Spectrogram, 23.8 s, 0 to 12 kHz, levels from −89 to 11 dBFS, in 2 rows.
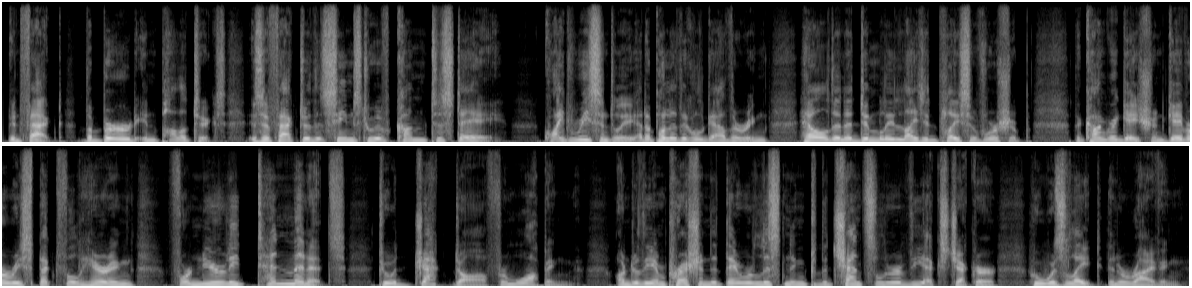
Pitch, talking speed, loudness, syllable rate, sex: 145 Hz, 160 wpm, -21 LUFS, 5.0 syllables/s, male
